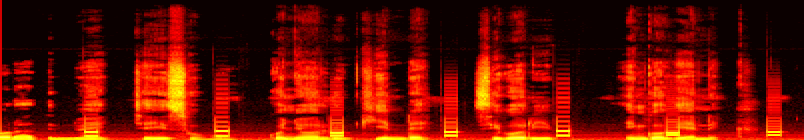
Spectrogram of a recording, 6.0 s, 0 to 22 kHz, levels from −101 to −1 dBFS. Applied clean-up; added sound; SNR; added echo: none; Telephone; 6 dB; none.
